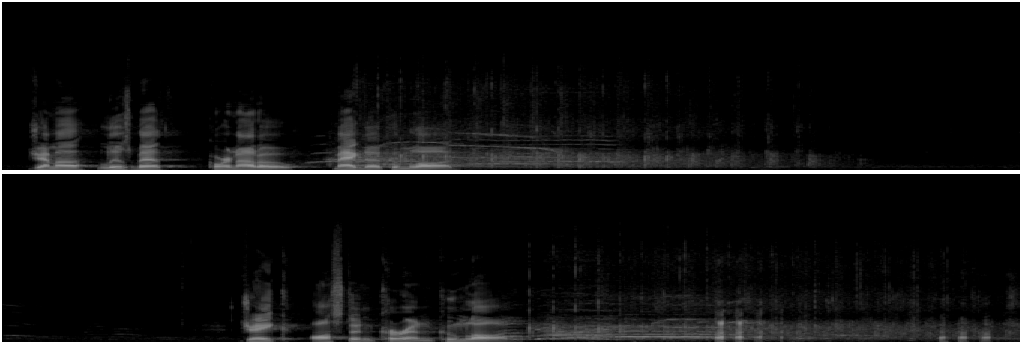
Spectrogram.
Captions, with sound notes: Jemma Lizabeth Coronado, magna cum laude. (audience applauding) Jake Austin Curren, cum laude. (audience applauding) (laughing)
